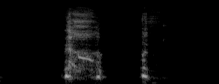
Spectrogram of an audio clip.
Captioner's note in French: Tousse, tousse, tousse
